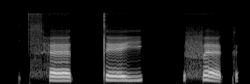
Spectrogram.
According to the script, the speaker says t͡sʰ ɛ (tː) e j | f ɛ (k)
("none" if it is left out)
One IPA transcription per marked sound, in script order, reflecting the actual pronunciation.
tː, k

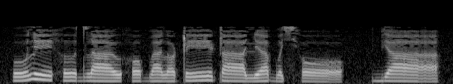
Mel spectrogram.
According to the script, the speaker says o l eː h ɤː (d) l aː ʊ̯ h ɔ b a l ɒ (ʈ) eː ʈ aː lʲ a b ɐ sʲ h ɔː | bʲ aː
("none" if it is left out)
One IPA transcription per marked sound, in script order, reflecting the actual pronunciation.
d, ʈ

